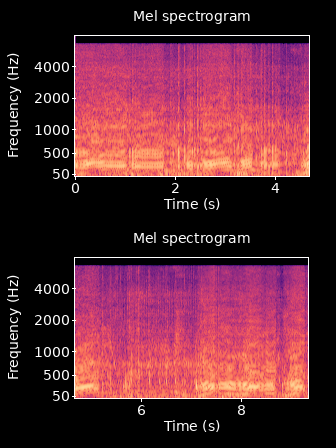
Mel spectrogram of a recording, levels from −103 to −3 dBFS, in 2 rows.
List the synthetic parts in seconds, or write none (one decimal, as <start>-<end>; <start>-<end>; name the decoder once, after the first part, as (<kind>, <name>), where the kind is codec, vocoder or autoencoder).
5.2-9.4 (vocoder, Vocos)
